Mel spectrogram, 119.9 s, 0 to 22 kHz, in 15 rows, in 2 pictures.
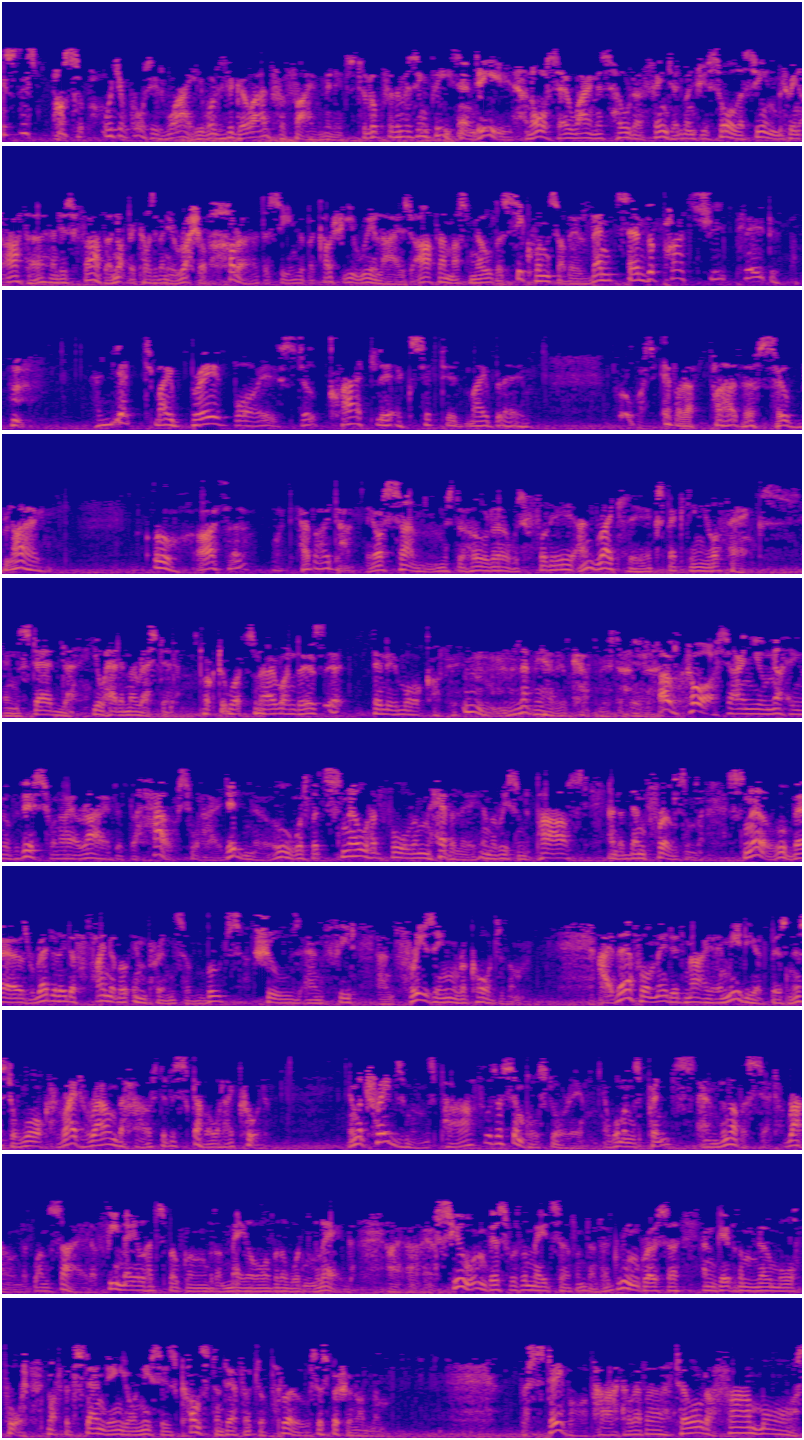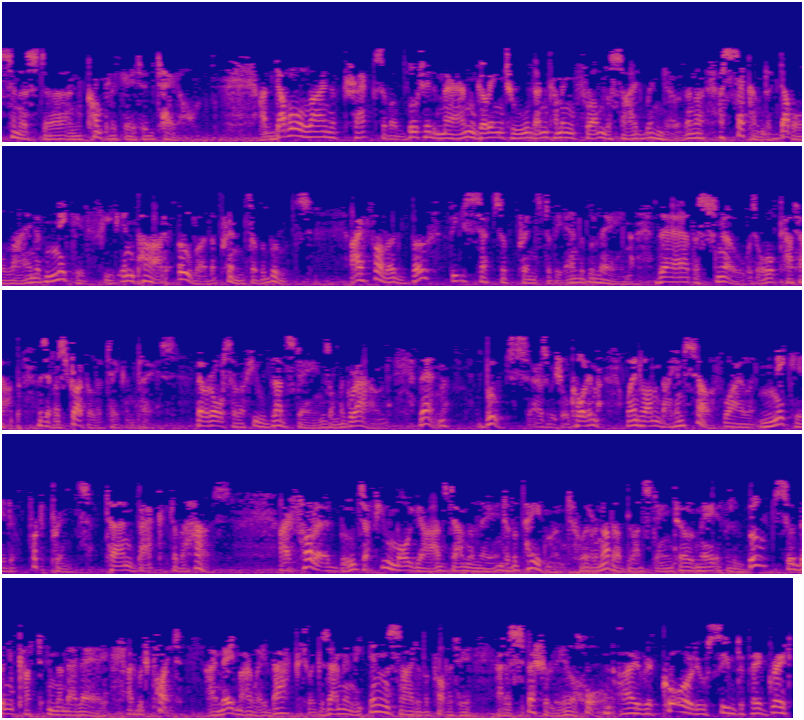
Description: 福尔摩斯广播剧 The Beryl Coronet 8 听力文件下载—在线英语听力室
